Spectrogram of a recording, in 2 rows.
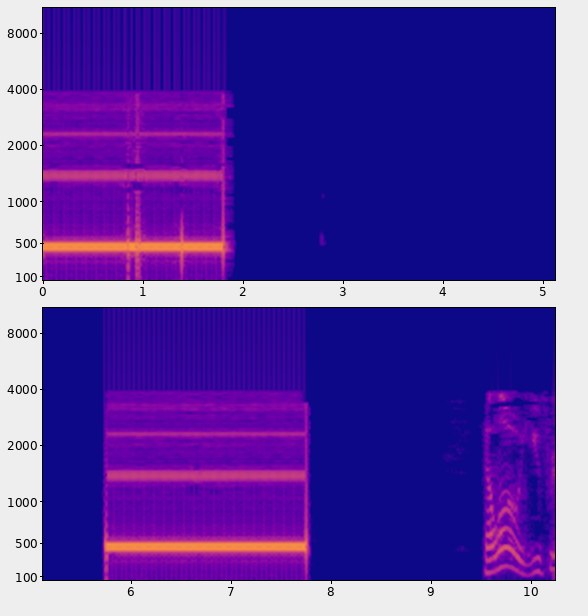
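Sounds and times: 
telephone ringback tone during call transfer through a phone line: 0.0s - 1.9s, 5.8s - 7.8s.

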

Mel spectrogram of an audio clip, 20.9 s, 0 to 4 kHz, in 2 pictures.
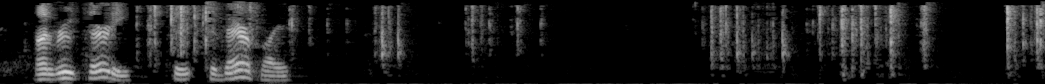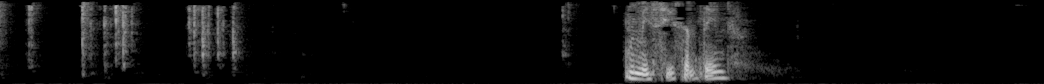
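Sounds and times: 
speech: 0.4s - 3.0s, 16.8s - 17.9s
typing on a computer keyboard: 1.3s - 5.6s, 6.9s - 9.4s, 10.0s - 13.0s.

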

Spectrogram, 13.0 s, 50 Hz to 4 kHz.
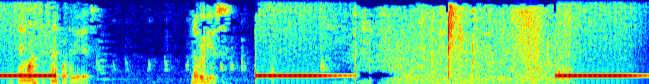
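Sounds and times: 
outgoing phone call electronic ring tones on the line: 0.0s - 1.2s, 5.1s - 7.1s, 11.1s - 12.9s
speech: 0.4s - 2.0s, 3.8s - 4.6s.

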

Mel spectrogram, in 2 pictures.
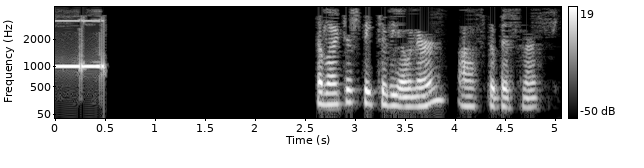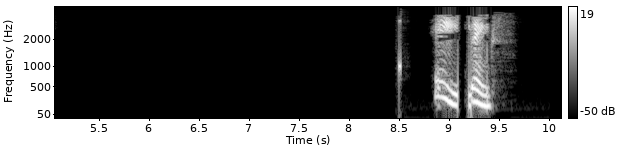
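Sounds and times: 
answering machine beep, steady high electronic tone: 0.0s - 0.6s
speech: 2.6s - 5.1s, 8.9s - 9.6s.

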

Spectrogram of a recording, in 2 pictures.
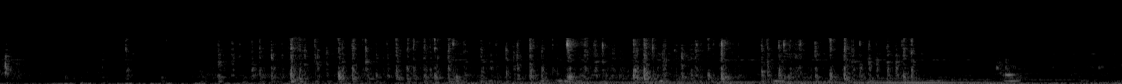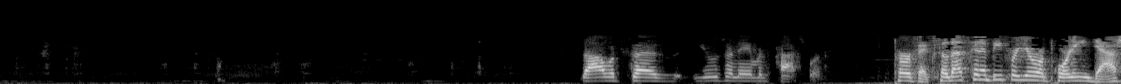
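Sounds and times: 
rapid typing on a computer keyboard as a first and last name are entered: 1.2s - 1.4s, 2.0s - 10.2s
speech: 17.1s - 19.4s, 20.2s - 22.4s.

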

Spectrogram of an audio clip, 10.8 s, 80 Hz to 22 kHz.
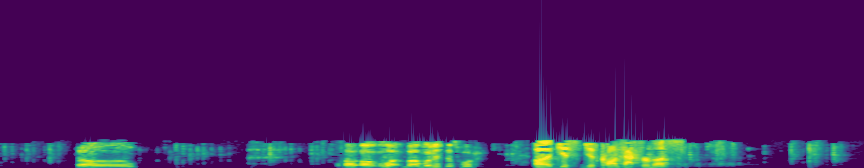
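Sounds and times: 
typing on a computer keyboard: 0.0s - 1.0s, 1.8s - 4.3s, 8.6s - 10.7s
person's brief voiced sound: 1.0s - 1.8s, 4.2s - 6.0s, 6.6s - 8.7s
speech: 1.0s - 1.8s, 4.4s - 6.0s, 6.7s - 8.5s.

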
